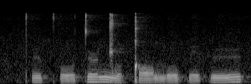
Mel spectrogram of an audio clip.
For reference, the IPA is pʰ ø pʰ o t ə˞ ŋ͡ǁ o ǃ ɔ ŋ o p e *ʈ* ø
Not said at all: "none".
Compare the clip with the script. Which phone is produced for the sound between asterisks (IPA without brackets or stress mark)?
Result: p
